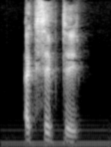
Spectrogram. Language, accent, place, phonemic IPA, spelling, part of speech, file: French, France, Lyon, /ak.sɛp.te/, acceptez, verb, LL-Q150 (fra)-acceptez.wav
- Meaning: inflection of accepter: 1. second-person plural present indicative 2. second-person plural imperative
